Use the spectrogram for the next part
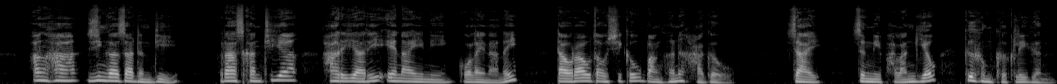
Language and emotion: Bodo, fearful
